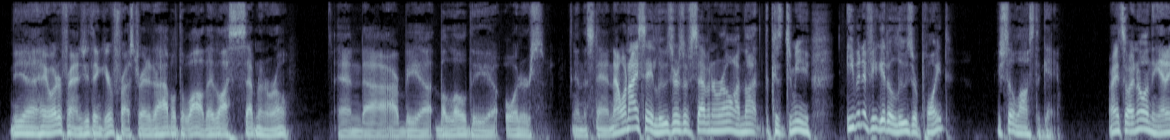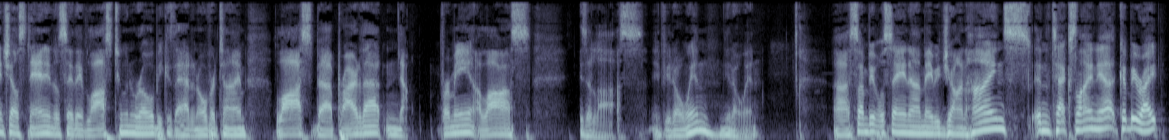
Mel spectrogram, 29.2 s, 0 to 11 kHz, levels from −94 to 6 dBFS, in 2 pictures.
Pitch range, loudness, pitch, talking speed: 90-135 Hz, -23 LUFS, 105 Hz, 230 wpm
